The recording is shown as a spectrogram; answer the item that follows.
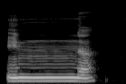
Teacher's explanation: I do the ghunna, and after the ghunna is done, I just pronounce the fatha and I don't stretch it. Inna. then the ha will be stretched with the alif and the fatha.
